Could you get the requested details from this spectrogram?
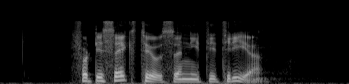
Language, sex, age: Swedish, male, 49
